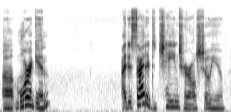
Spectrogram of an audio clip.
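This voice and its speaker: Lower-pitched woman narrating a video game. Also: sing-song, a little slow, sharp tone, no echo. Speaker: gameplay host. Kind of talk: casual let's play commentary with roleplay storytelling.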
